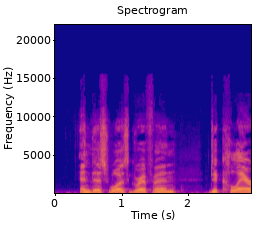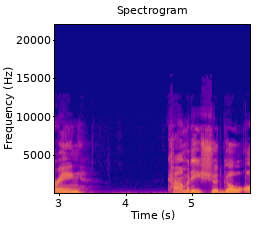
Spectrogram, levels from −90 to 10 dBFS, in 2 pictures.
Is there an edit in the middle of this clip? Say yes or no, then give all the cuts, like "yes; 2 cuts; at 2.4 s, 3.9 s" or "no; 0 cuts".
yes; 1 cut; at 1.1 s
